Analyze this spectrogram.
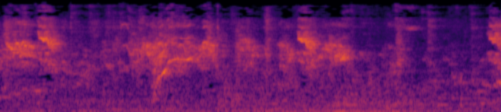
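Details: Featherless captive Rose-ringed Parakeet nestlings in Limeira, São Paulo, Brazil, including the smallest, last-hatched chick, huddling together to keep warm; harsh, rasping squeaks in uneven bursts, some briefly louder.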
